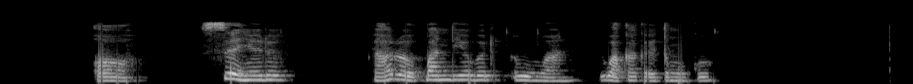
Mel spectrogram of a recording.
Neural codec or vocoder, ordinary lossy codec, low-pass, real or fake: none; MP3, 64 kbps; 7.2 kHz; real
